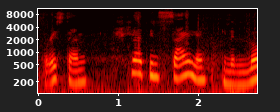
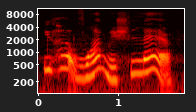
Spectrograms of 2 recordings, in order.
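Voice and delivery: high, loud insistence from the wife; begging; 7 semitones higher, 6 dB louder than usual. A narrator's reading. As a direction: plead loudly with the husband. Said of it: "begged his wife".

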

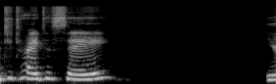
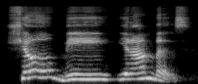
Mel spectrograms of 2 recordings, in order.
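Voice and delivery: normal talking voice

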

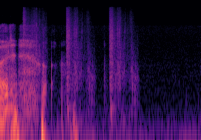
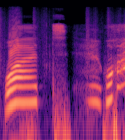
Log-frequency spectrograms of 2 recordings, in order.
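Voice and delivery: high, loud cry of disbelief; shocked; 8 dB louder than usual. Real, not acted. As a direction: burst out in amazement. Amazed by crowd of animals.

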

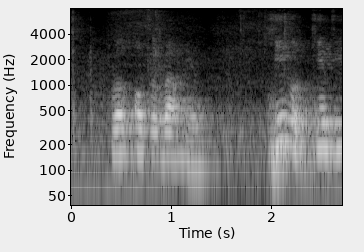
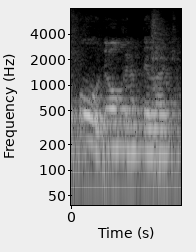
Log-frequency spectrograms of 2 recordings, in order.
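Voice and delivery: ordinary talk

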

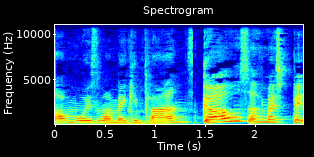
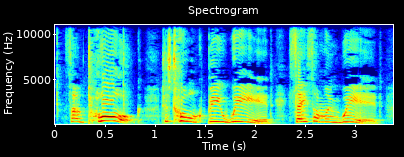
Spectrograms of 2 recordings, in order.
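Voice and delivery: loud, high plea to loosen up; exasperated urging; 4 semitones higher, 8 dB louder than usual. Retold or imitated. Girl urging her withdrawn best friend to open up, exasperated. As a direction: burst out in frustration at a friend.

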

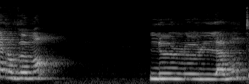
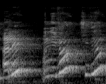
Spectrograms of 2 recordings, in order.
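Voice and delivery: higher, bright but not shrill call; high-pitched motivation; 10 semitones higher, 3 dB louder, much faster than usual. Shown as a demonstration. Trainer showing the high motivating voice for the dog. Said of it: "avec une voix aiguë, mais pas non plus suraiguë".

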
